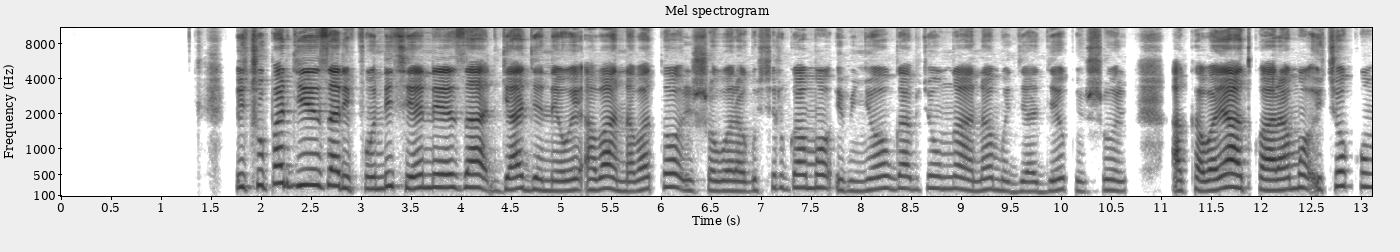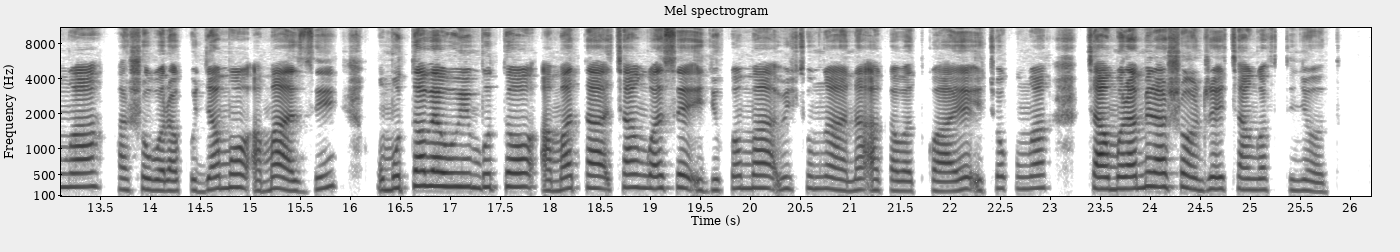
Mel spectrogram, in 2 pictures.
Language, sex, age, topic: Kinyarwanda, female, 25-35, education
